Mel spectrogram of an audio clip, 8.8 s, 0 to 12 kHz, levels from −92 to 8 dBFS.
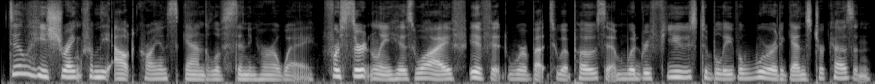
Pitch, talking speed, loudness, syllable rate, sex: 165 Hz, 220 wpm, -20 LUFS, 5.5 syllables/s, female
